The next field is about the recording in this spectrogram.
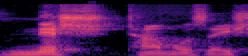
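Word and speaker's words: nixtamalization: It's an Aztec word and the X is actually sh. So it's nish tomalization.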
